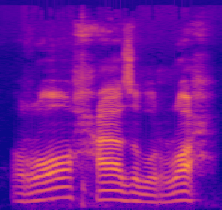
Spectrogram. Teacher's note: এই হা গলার মানে হলকের মাঝখান থেকে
